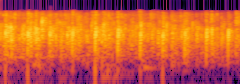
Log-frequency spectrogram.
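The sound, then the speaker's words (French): An audience at a master's programme celebration applauds all the speakers with dense, steady clapping, many hands overlapping into a continuous bright patter with sharper individual claps poking through, sustained at an even loudness throughout. “On va les applaudir tous, car ils ont été brillants.”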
